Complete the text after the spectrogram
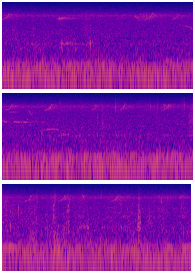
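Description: A baby monkey squeaks in short high chirps.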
